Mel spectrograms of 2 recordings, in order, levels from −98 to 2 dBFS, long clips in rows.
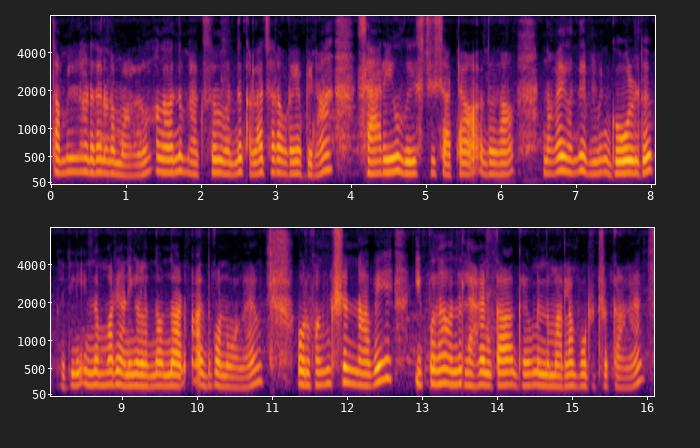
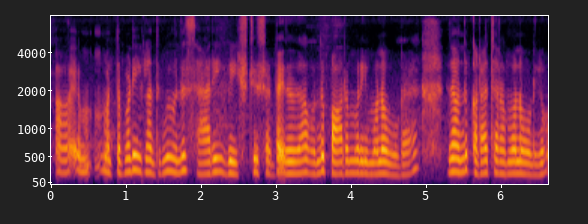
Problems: continuous background conversations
